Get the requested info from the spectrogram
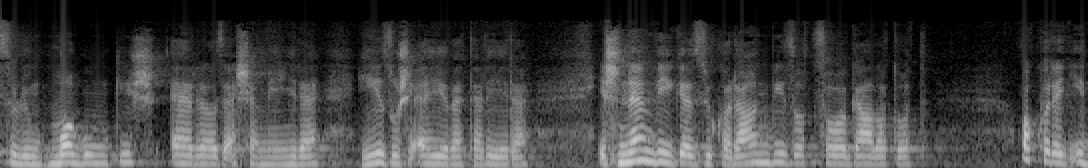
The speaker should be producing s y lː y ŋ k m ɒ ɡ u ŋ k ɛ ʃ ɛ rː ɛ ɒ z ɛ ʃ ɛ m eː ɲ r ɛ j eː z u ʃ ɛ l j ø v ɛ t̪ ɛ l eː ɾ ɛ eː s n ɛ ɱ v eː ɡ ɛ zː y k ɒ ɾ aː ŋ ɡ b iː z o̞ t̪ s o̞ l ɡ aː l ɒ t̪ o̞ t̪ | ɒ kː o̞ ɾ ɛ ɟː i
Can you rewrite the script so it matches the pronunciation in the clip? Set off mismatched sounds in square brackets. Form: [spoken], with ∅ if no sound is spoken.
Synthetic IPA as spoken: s y [l] y ŋ k m ɒ ɡ u ŋ k [i] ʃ ɛ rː ɛ ɒ z ɛ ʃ ɛ m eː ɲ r ɛ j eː z u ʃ ɛ l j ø v ɛ t̪ ɛ l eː ɾ ɛ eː [ʃ] n ɛ ɱ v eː ɡ ɛ zː y k ɒ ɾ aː ŋ ɡ b iː z o̞ t̪ s o̞ l ɡ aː l ɒ t̪ o̞ t̪ | ɒ kː o̞ ɾ ɛ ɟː i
